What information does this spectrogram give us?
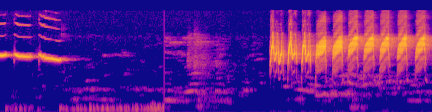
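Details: Male and female flamboyan bird tembakan calls, used as a lure. A short falling whistled phrase opens, followed by low rumbling noise and a pause. Then comes a rapid run of about eleven harsh, buzzy high notes.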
